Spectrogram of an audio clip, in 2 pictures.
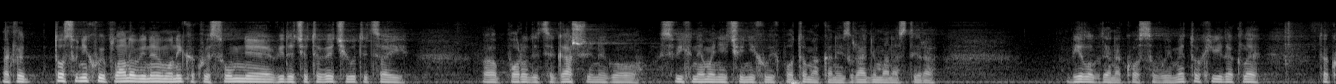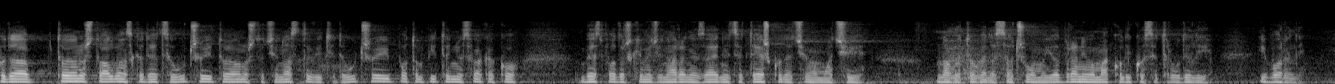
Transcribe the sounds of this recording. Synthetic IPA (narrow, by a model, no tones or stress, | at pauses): d̪akle̞ | t̪o̞suɲixo̞ʋiplˠaːno̞ʋine̞ːmamonikakʋe̞suːmɲe̞ʋid̪et͡ɕe̞t̪eʋe̞t͡ɕiut̪it̪saj | po̞ɾo̞d̪it̪se̞ɡaʃine̞ɡo̞sʋixnemaɲet͡ɕeɲixo̞ʋixpo̞t̪o̞makanaizɡɾaːd̪ɲumanast̪iɾa | biːlˠo̞ɡd̪e̞nakʰo̞so̞ʋuimet̪o̞xiid̪akle̞ | t̪ako̞d̪at̪o̞jeo̞no̞ʃt̪oalˠbanskad̪e̞t̪saut͡ʂeit̪o̞jeo̞no̞ʃt̪o̞t͡ɕe̞nast̪aʋit̪id̪aut͡ʂeipo̞t̪o̞mpiːt̪aɲusʋakako̞ | be̞spo̞d̪r̩ʃke̞med͡ʑunaːɾod̪ne̞zaje̞d̪nit̪se̞t̪e̞ːʃko̞d̪at͡ɕe̞mo̞mo̞t͡ɕi | mno̞ɡo̞t̪o̞ɡad̪asat͡ʂuʋamoio̞d̪bɾanimomako̞liko̞se̞t̪ɾuːd̪ili | ibo̞ɾili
